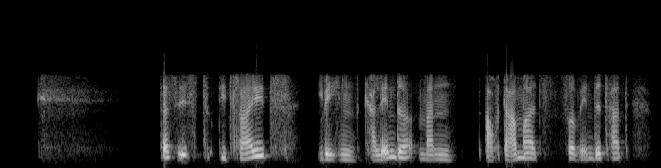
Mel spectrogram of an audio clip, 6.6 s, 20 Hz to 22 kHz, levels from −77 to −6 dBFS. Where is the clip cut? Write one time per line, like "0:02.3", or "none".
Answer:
0:02.2
0:03.2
